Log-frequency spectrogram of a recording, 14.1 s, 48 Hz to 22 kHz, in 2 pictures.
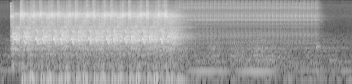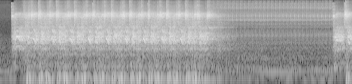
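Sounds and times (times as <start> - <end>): engine cranking on electric starter: 0.2 - 4.4, 7.3 - 14.0.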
